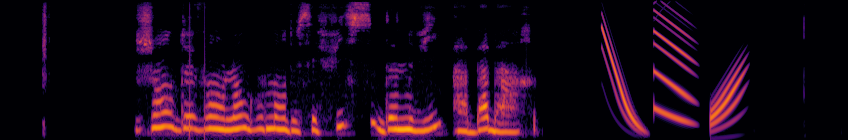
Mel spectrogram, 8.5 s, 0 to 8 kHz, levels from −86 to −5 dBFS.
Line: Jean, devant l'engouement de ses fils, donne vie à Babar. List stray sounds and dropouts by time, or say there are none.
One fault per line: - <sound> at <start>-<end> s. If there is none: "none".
- chirp at 6.0-7.5 s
